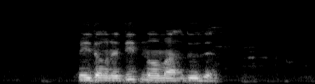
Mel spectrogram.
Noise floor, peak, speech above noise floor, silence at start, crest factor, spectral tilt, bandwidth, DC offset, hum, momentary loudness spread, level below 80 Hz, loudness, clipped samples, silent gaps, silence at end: -65 dBFS; -2 dBFS; 49 dB; 0.8 s; 18 dB; -9 dB/octave; 5 kHz; under 0.1%; none; 6 LU; -62 dBFS; -17 LUFS; under 0.1%; none; 1 s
